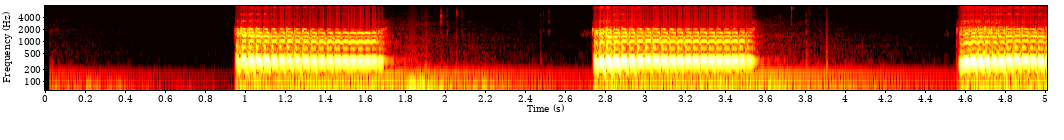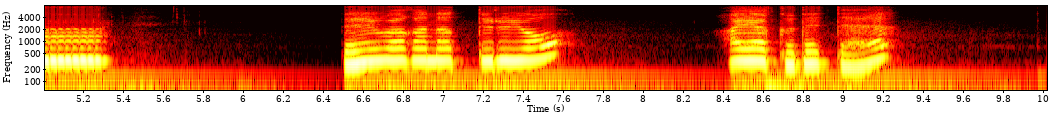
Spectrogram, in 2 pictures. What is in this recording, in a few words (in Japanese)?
tel girl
